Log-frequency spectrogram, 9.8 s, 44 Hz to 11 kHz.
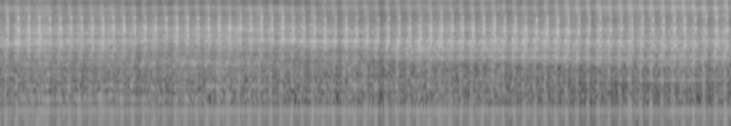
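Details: Hyundai i20 engine at idle with a sharp, very regular tapping knock three to four times a second from inside the engine; engine knocking.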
